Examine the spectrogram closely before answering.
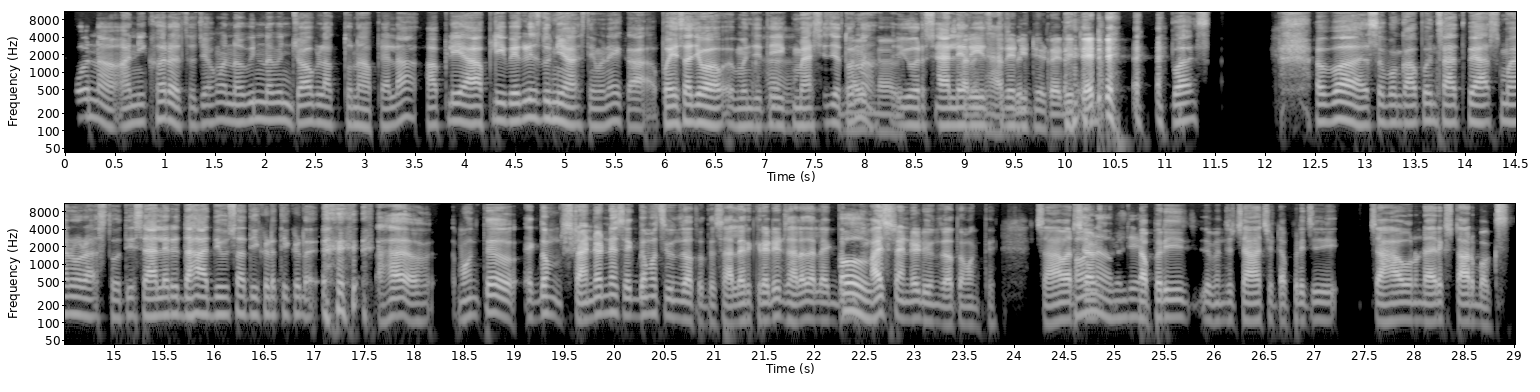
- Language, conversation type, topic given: Marathi, podcast, पैसे वाचवायचे की खर्च करायचे, याचा निर्णय तुम्ही कसा घेता?
- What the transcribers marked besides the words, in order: other background noise; in English: "सॅलरी हॅज बीन क्रेडिटेड"; in English: "यूअर सॅलरी इज क्रेडिटेड"; laugh; chuckle; laugh; laughing while speaking: "बस मग आपण सातव्या आसमानावर असतो. ती सॅलरी दहा दिवसात इकडं-तिकडं"; chuckle; other noise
